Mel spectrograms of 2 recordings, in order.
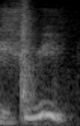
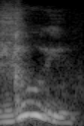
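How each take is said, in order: First: The word ends in a 'wee' sound. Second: The word ends in an 'ooy' sound. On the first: "ça se prononçait Jui" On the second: "ça se prononçait Jouille"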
